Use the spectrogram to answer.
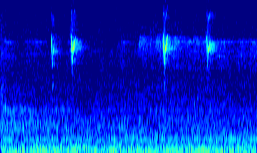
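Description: Birds calling: four brief, high chirps spaced irregularly, faint over a low, steady background hum.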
